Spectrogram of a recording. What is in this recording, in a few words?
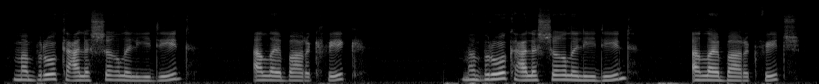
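Bahraini greeting job, arabic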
